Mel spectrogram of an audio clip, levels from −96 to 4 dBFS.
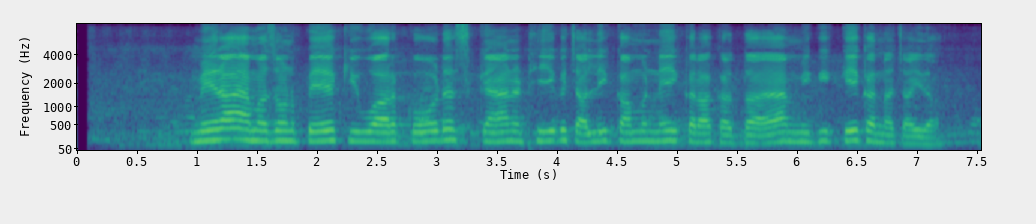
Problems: background sounds at intervals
